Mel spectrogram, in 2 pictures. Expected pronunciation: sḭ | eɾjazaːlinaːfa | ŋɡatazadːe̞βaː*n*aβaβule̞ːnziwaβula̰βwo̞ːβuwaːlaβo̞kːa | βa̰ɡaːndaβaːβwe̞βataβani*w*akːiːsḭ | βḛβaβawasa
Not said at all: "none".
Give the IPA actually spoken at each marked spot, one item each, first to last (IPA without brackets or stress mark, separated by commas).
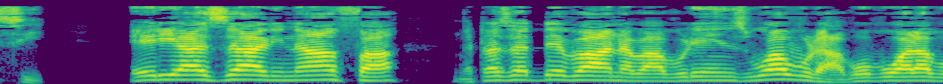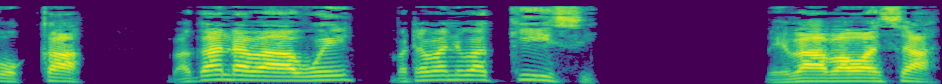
n, β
